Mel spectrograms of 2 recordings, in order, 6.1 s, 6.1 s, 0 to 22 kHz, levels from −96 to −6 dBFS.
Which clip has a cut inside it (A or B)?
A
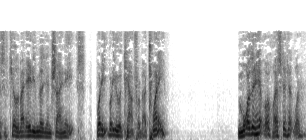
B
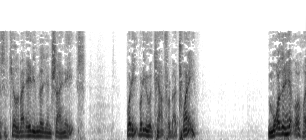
A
